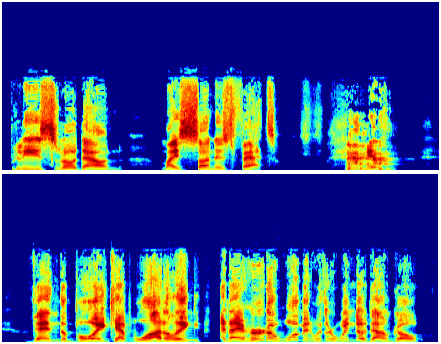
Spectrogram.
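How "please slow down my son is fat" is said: calm, heartfelt, sincere, earnest tone. Retelling what a father said to a passing car, imitating a sincere plea. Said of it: "no anger in his voice, all sincerity".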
